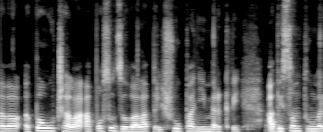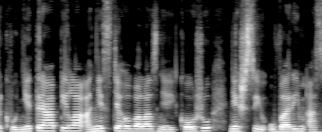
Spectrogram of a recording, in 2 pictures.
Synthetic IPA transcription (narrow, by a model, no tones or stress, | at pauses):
pɔut͡ʃalaʔapɔsud͡zɔʋalapɾiʃuːpaɲiːmr̩kʋḭʔabisɔmt̪uːmr̩kʋuɲɛt̪ɾaːpilaʔaɲɛscaɦɔʋalazɲɛjkɔʒuɲɛʃsijṵʔuʋaɾiːmʔaz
